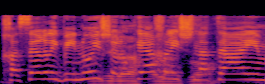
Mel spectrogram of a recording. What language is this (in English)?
Hebrew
